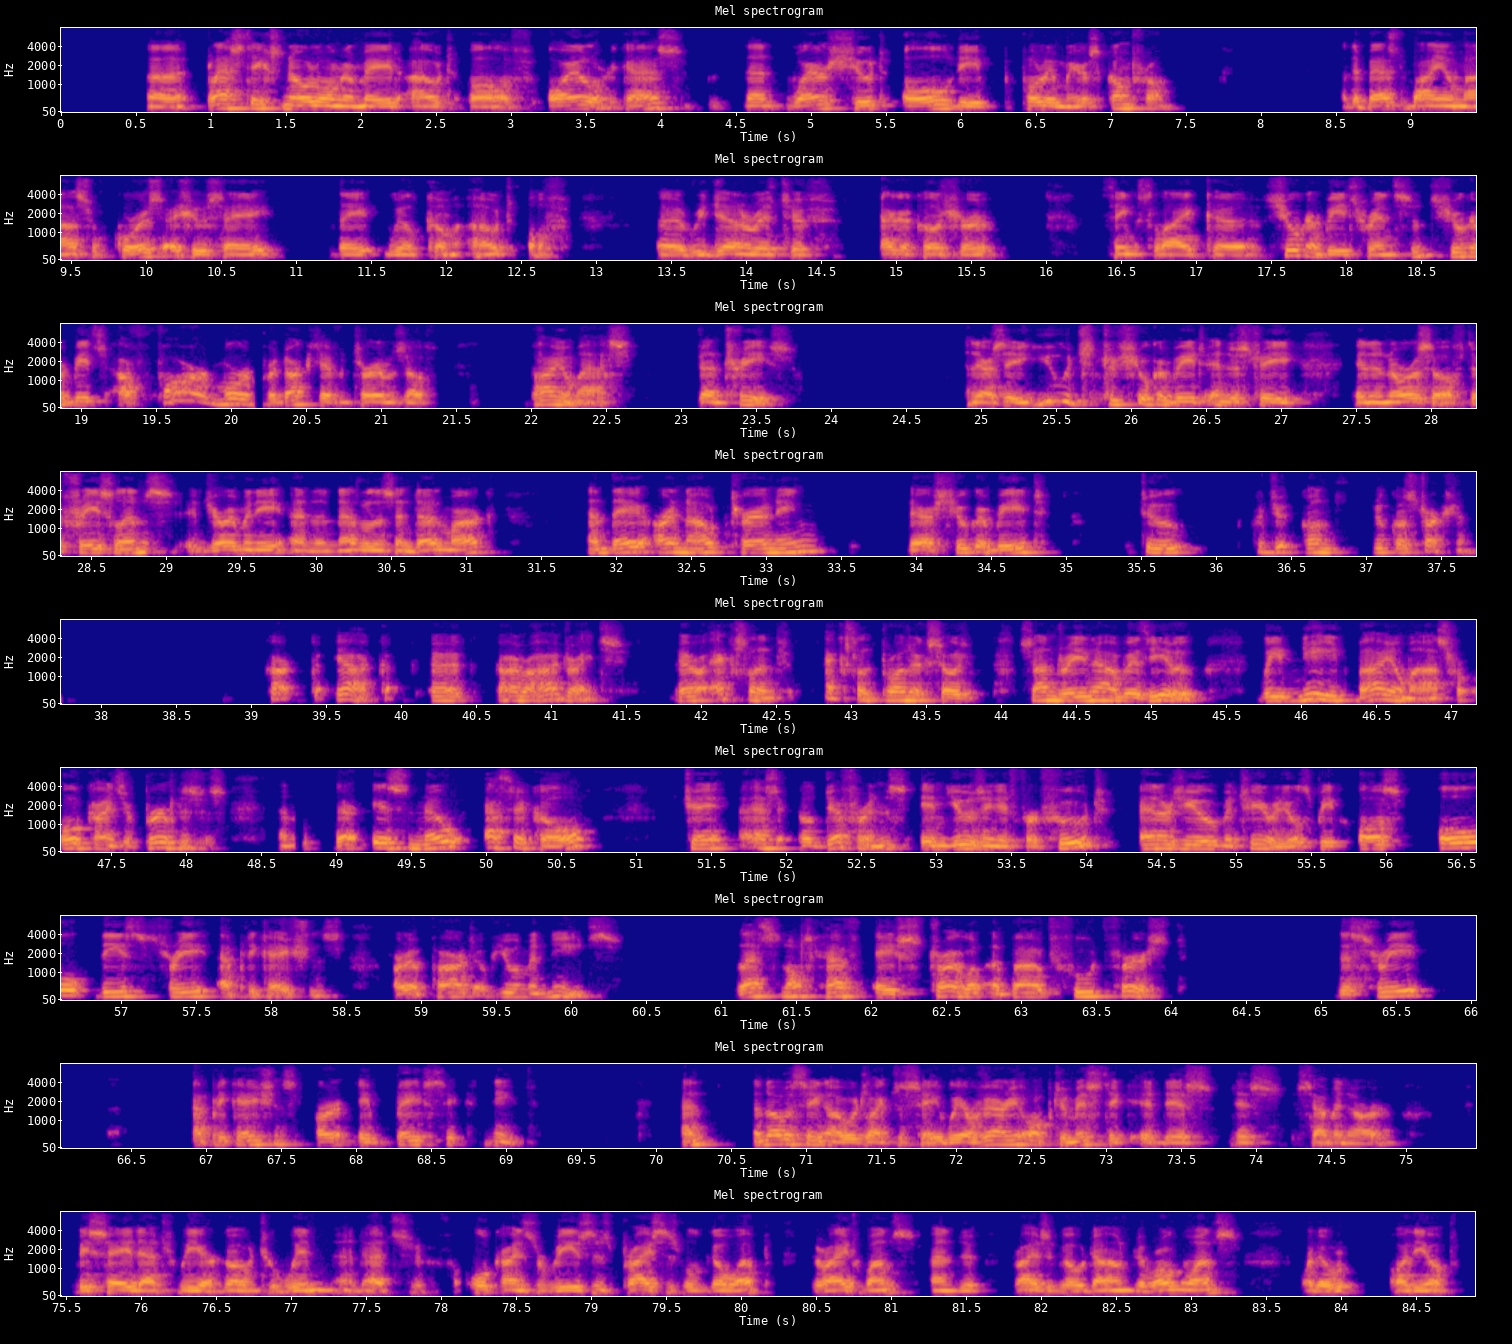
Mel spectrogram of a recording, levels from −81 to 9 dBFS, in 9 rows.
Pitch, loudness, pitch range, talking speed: 135 Hz, -16 LUFS, 115-155 Hz, 140 wpm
